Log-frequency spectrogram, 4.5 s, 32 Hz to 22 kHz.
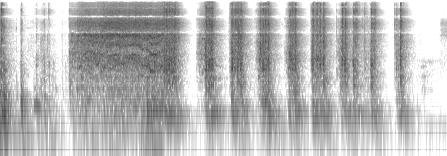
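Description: A power tool drives bolts on a 7.5-tonne lorry being converted into a motorhome, one long whirring burst followed by a rapid series of short stuttering pulses, close and loud.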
